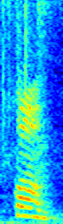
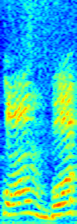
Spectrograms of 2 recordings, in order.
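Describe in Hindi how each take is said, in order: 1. आख़िर में b की कोई आवाज़ नहीं बोली जाती। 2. आख़िर में b की आवाज़ बोली जाती है। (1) "ब है वो साइलेंट" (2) "इसको हम लोग कॉम ब तो नहीं पढ़ रहे"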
